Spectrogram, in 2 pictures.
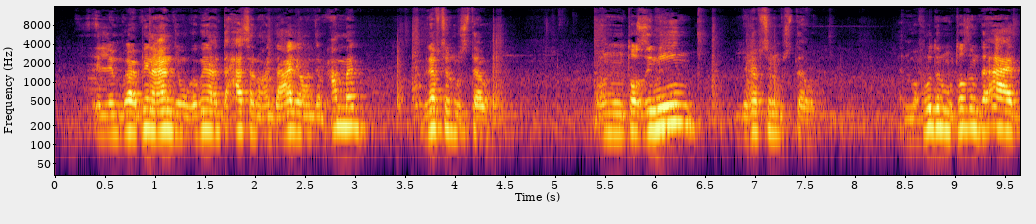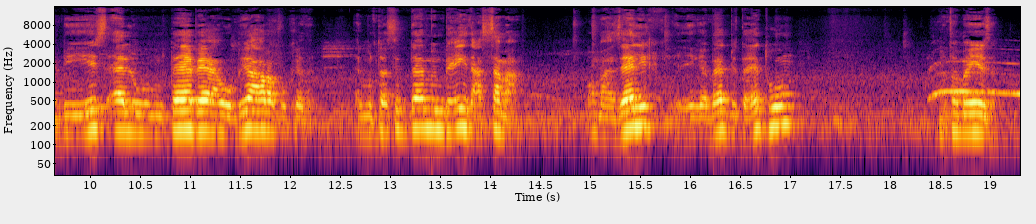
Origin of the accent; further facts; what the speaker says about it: Egypt; عندنا في مصر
